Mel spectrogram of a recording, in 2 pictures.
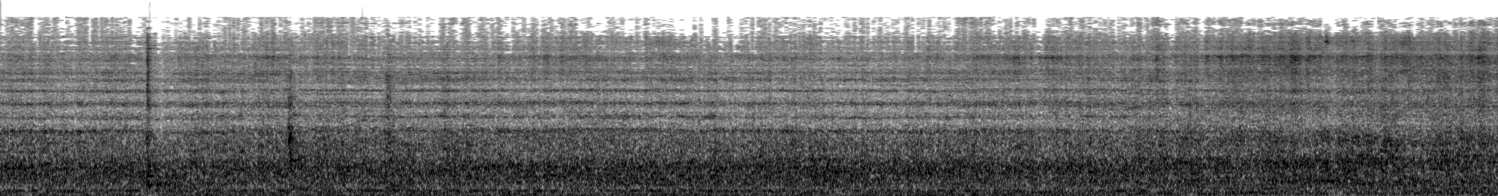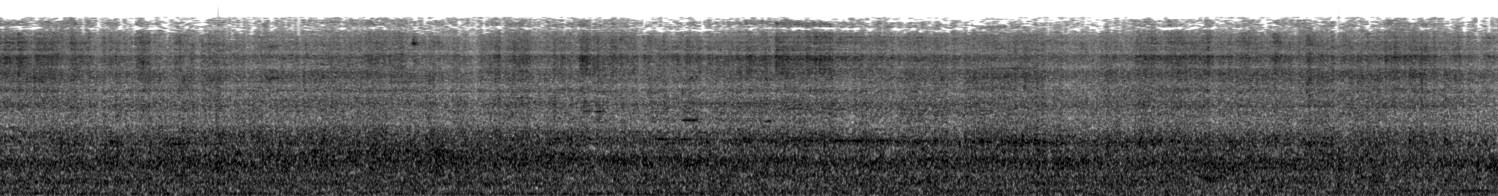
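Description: Steel wheels of a long freight train's cars (covered hoppers, tank cars and boxcars) rolling past on the rails, a loud, steady noise that does not let up.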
